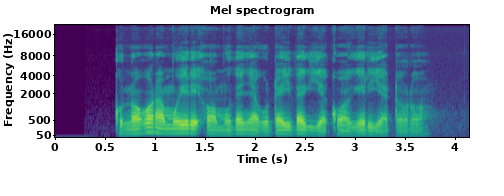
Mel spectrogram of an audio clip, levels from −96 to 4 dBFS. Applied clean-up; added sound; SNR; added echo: none; none; none; none.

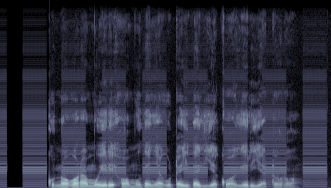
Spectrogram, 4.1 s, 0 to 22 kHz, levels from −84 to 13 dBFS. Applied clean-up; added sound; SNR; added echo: none; Alarm; 17 dB; none.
